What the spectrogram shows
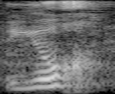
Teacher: یخ آواز بند کرنی ہے، یہاں پہ قلقلہ نہیں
